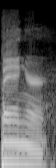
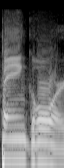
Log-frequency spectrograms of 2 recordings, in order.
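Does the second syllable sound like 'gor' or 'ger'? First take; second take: ger; gor. First: The second syllable has a reduced 'er' vowel. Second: The second syllable has a full 'or' vowel. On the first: The speaker calls it wrong. "not Banger" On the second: The speaker calls it right. "it's pronounced Bangor"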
